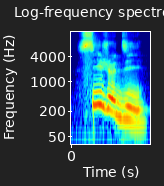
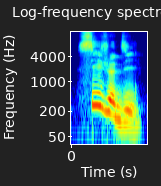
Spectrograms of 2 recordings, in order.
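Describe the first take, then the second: Both takes have the same delivery.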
